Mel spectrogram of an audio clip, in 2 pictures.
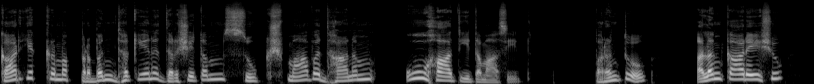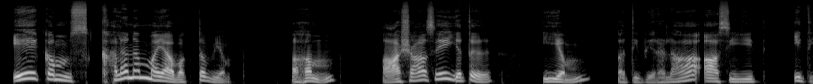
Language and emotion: Sanskrit, surprised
